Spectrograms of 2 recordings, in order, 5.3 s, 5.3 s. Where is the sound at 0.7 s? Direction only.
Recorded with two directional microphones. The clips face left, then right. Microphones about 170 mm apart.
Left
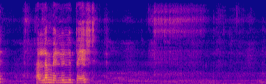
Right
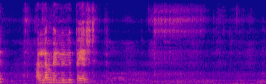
30° left (ahead or behind).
